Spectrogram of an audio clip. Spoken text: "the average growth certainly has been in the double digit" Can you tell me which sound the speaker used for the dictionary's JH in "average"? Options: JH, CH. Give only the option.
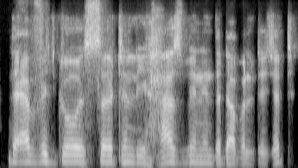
JH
